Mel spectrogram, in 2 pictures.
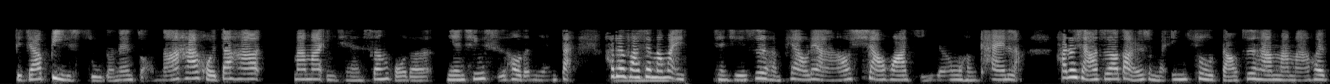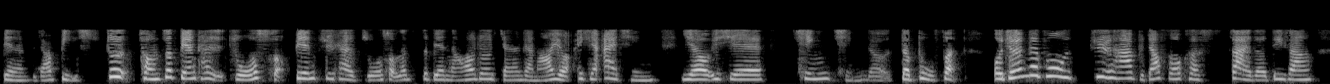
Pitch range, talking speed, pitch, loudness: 205-260 Hz, 305 characters per minute, 230 Hz, -22 LUFS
